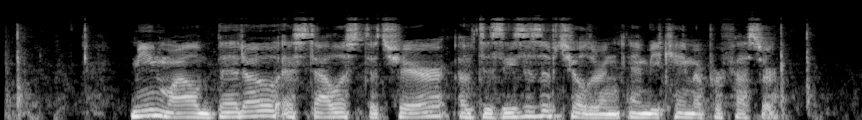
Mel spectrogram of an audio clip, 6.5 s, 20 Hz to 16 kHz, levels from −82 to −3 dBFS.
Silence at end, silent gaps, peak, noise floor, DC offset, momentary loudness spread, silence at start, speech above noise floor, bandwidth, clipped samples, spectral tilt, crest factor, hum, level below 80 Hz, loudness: 0.4 s; none; -6 dBFS; -40 dBFS; under 0.1%; 17 LU; 0.05 s; 22 dB; 9.2 kHz; under 0.1%; -5.5 dB/octave; 14 dB; none; -46 dBFS; -19 LUFS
